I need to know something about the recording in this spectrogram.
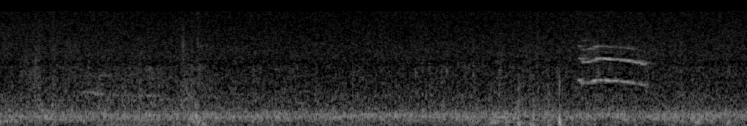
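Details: Ocicat kittens aged six weeks, with a faint brief mew near the start, then a clearer high-pitched bending mew toward the end, set against continuous low indoor rumble.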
